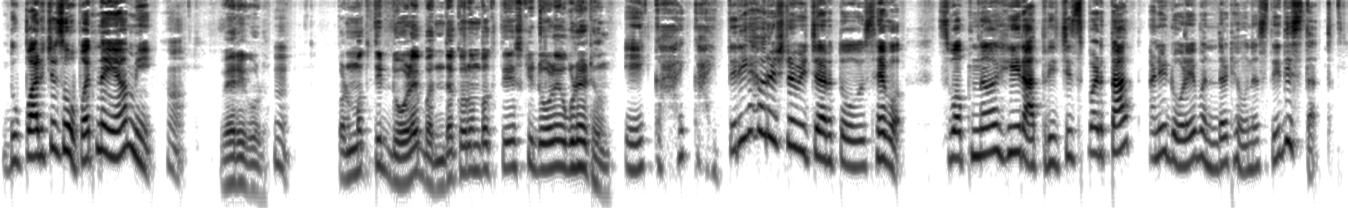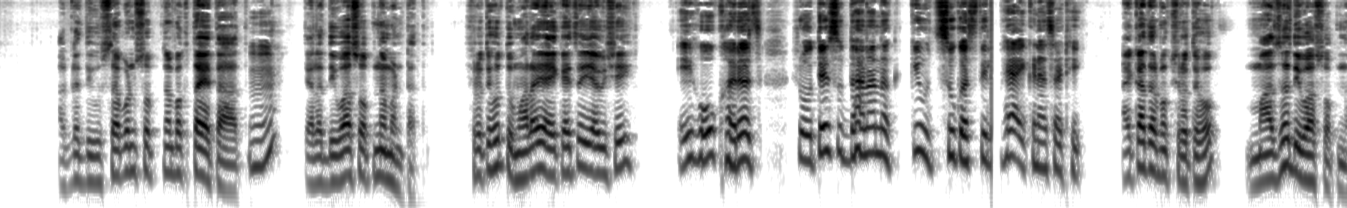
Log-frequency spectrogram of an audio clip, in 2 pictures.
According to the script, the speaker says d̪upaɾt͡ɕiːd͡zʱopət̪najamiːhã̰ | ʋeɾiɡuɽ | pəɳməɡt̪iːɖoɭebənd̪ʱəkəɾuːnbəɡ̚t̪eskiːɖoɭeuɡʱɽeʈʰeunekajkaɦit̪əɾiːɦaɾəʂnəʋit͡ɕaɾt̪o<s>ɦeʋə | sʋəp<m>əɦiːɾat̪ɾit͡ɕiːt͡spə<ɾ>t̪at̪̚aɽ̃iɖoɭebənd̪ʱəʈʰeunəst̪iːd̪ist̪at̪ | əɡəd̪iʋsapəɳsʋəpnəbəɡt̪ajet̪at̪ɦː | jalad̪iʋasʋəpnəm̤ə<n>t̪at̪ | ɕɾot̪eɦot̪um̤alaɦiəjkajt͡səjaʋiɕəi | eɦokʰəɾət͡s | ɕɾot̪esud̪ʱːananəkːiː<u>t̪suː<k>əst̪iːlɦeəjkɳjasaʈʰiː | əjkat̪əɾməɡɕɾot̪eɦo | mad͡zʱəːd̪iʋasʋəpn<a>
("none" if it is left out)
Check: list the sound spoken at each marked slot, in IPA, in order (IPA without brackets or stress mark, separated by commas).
s, n, ɽ, ɳ, u, k, ə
